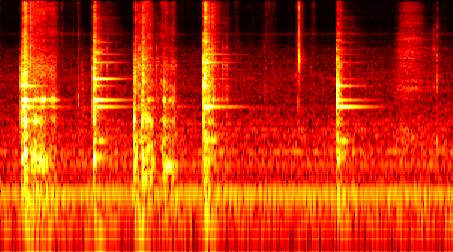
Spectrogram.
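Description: Spatula knocking against a cast iron skillet while turning a fried egg: about six sharp clanks, each with a brief metallic ring, the last about four and a half seconds in.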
